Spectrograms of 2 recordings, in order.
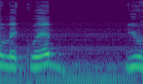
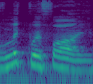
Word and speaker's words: liquefy: you add fi to liquid you have liquefy there's a there's a sound that was removed which is the DU instead of saying liquidy you say liquefy so the answer is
